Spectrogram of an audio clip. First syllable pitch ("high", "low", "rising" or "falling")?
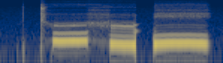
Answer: high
